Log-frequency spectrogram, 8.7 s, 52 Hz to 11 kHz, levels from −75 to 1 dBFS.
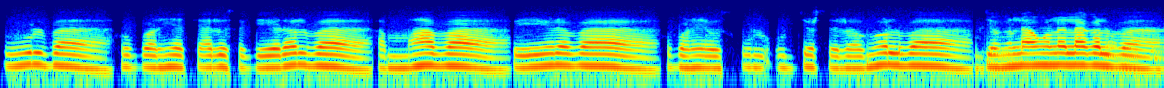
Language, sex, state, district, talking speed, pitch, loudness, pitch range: Bhojpuri, female, Uttar Pradesh, Deoria, 170 wpm, 195 Hz, -16 LUFS, 185-210 Hz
